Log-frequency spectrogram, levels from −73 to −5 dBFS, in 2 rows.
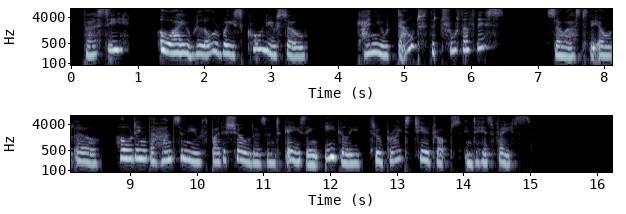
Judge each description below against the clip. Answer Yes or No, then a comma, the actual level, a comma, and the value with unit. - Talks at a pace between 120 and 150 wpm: Yes, slow, 135 wpm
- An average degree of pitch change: Yes, average, 5.0 semitones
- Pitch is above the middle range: Yes, high, 210 Hz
